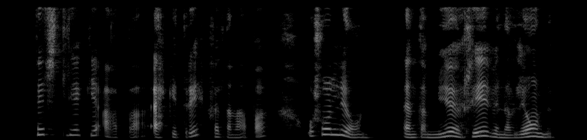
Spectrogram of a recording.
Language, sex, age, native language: Icelandic, female, 30-39, Icelandic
